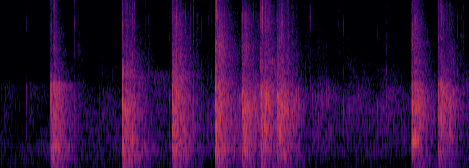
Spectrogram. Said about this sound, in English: Now you clap when you see that.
